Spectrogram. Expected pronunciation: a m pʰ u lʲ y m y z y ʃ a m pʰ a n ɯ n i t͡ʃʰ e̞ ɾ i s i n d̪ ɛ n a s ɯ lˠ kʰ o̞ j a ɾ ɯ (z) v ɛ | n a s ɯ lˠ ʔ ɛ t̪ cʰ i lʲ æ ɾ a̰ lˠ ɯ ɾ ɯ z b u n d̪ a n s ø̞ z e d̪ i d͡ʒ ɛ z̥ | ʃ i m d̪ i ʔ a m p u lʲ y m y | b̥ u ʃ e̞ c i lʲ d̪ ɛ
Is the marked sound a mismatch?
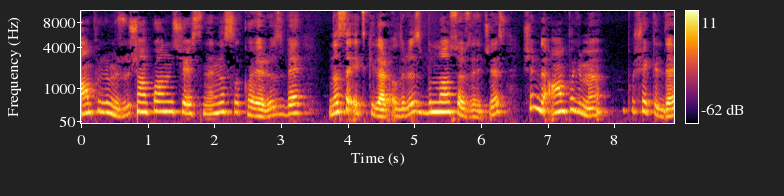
no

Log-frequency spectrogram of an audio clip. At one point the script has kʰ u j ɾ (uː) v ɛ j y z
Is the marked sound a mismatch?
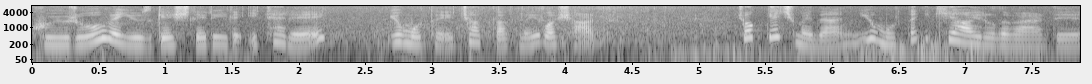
no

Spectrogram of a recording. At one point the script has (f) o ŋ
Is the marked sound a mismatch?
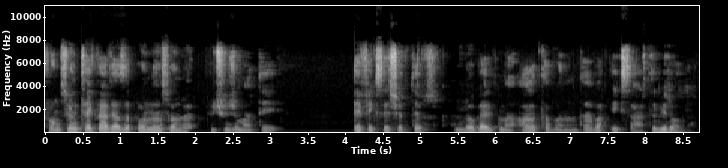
no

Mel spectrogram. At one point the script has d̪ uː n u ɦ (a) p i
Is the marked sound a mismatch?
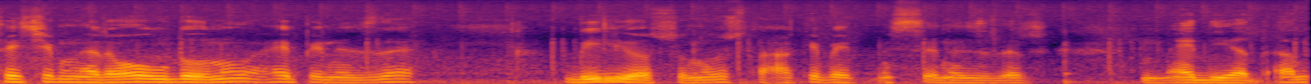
yes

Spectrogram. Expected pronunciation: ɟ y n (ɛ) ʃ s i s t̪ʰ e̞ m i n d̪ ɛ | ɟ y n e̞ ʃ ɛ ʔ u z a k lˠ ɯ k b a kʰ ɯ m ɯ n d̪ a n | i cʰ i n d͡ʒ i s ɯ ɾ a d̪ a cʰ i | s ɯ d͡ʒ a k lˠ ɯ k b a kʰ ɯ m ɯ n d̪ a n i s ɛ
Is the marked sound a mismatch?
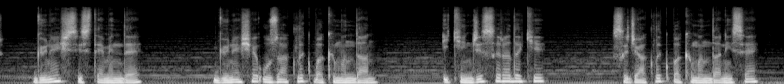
no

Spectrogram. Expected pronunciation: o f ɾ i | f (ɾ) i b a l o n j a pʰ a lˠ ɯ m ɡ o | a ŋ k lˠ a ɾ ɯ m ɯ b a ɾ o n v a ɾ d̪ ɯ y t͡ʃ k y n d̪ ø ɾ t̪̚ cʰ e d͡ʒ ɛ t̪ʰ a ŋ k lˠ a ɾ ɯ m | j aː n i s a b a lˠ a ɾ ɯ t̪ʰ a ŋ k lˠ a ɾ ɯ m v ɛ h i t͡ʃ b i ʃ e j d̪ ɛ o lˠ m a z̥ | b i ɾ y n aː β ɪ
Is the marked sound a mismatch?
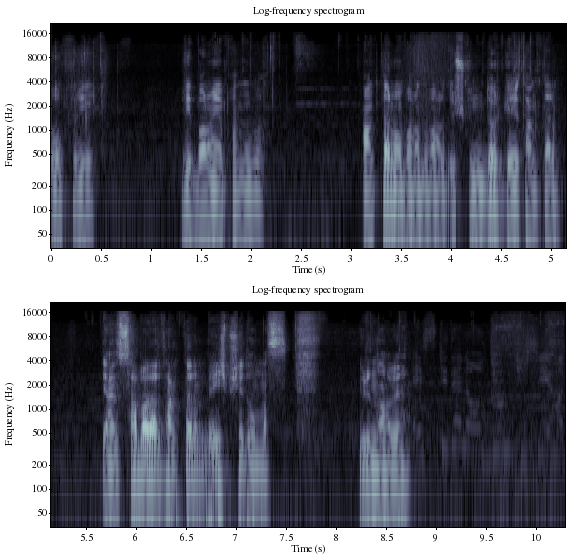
no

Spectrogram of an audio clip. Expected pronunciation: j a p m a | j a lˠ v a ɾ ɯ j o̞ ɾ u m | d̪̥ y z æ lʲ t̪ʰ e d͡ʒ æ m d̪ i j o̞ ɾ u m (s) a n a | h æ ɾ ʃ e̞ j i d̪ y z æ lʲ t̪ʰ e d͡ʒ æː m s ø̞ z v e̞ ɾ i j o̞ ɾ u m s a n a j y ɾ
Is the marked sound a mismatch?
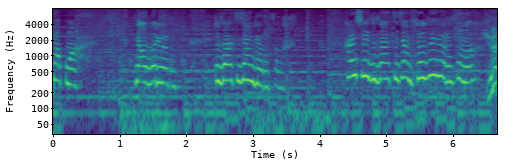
no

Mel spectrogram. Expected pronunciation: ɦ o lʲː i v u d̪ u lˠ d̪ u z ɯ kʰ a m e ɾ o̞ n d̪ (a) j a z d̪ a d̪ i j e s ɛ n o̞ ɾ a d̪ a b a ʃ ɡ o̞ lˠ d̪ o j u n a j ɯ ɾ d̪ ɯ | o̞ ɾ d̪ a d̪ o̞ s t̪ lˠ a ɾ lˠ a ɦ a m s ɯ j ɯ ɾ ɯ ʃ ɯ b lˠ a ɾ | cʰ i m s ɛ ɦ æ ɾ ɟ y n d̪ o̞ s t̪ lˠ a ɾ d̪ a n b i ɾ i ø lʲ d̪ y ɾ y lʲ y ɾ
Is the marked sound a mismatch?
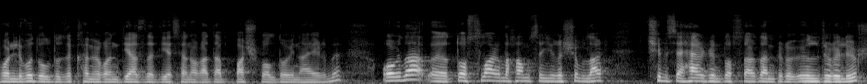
yes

